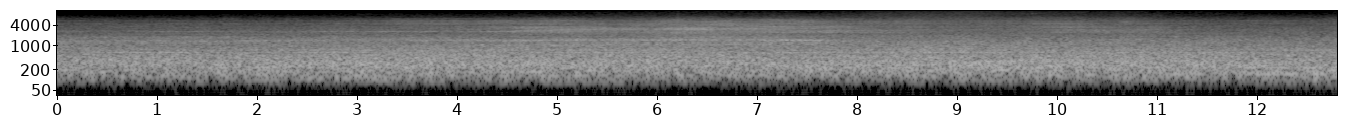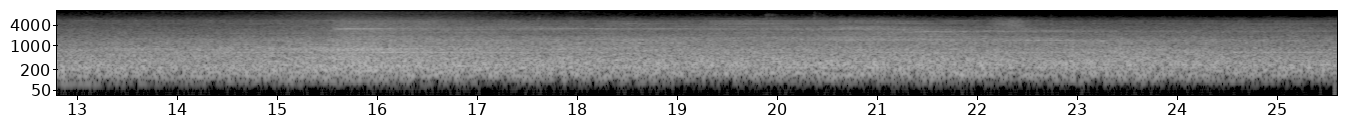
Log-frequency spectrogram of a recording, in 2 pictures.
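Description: An airplane at Raleigh-Durham International Airport makes a steady, unbroken roar that holds at an even loudness for the whole stretch, with no voices over it.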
